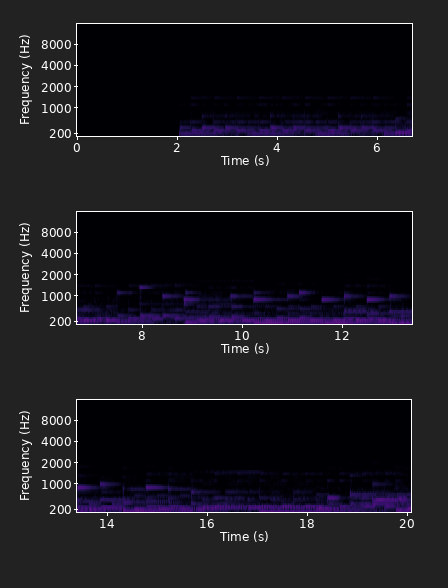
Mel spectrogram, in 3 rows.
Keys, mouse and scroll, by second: 2.3 ctrl+z, 10.5 ctrl+z, 12.2 ctrl+z.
